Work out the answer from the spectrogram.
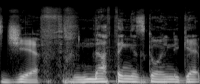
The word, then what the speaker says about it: GIF: any of you say in the chat it's jif nothing is going to get me to change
